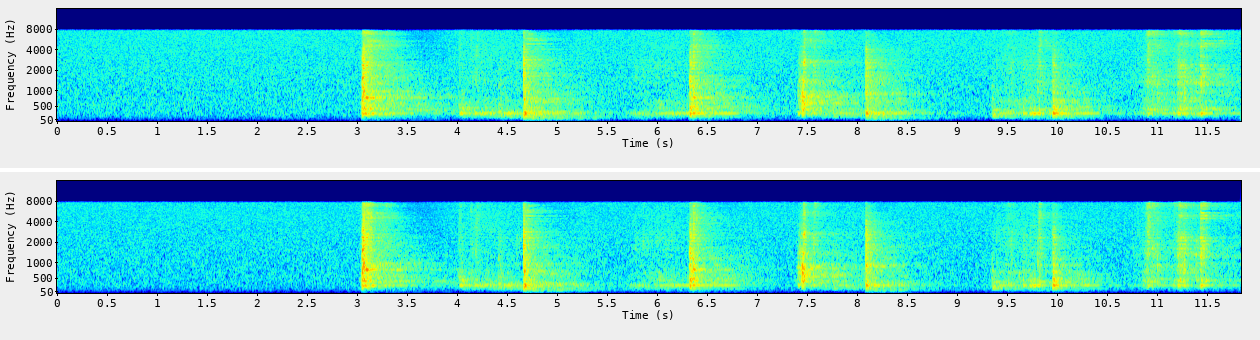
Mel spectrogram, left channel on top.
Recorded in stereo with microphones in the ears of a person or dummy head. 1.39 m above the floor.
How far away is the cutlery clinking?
About 1.1 m.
